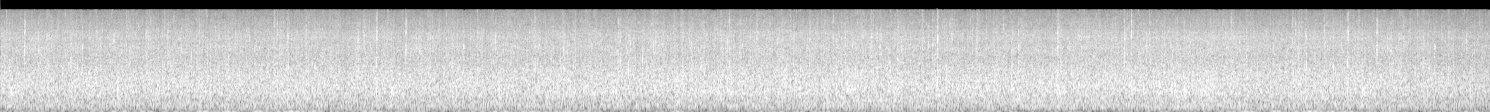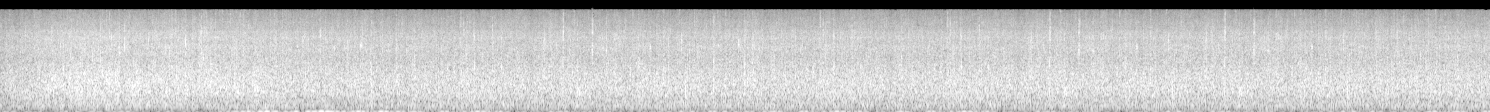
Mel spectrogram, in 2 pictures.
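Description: Steady rain falling and splashing on a wet tiled porch floor, with a brief dip in level about halfway through.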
